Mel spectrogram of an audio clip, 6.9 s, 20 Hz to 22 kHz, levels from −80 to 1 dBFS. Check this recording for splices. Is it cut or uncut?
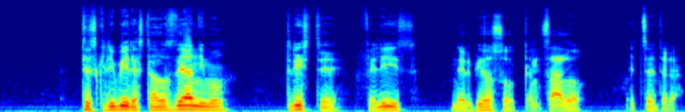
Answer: cut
